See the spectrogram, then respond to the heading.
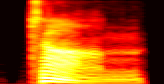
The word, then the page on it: tarn: British English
